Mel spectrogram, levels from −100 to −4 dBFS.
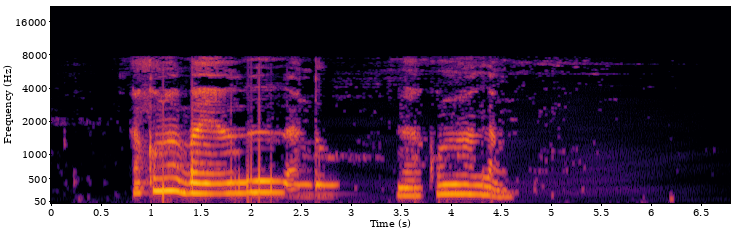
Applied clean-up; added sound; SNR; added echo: classical method spectral subtraction.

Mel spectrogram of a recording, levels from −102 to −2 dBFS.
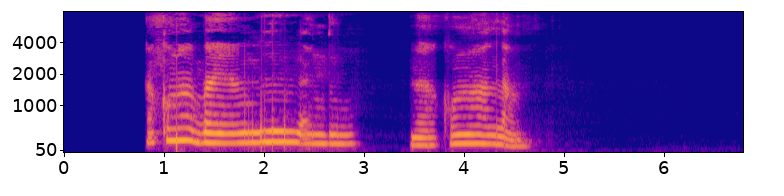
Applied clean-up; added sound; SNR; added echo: neural mask model DeepFilterNet 3.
